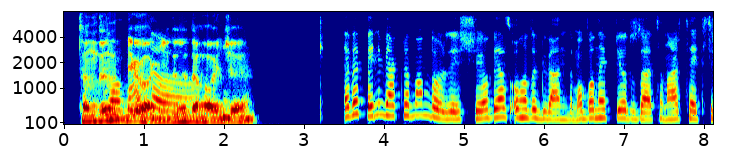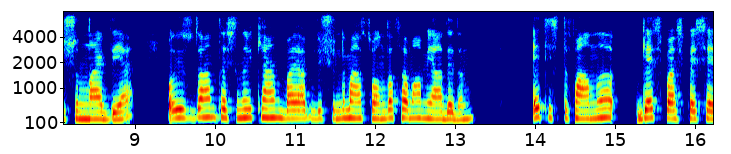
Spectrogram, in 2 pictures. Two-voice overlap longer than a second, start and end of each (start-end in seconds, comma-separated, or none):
0.5-2.3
